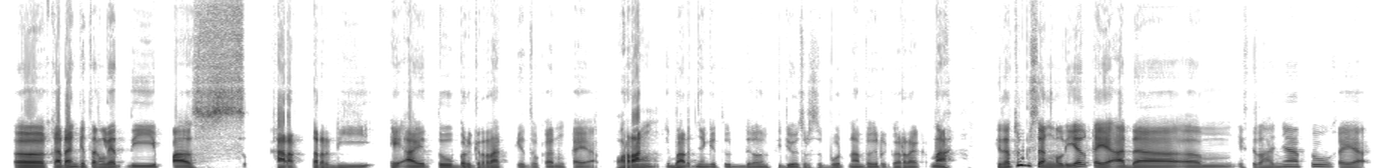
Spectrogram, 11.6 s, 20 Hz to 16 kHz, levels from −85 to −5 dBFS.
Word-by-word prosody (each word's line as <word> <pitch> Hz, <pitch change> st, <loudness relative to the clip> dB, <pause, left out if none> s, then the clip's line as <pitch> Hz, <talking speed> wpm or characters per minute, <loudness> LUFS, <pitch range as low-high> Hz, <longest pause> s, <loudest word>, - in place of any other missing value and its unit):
eee, 135 Hz, -1 st, +9 dB
kadang 145 Hz, +4 st, +7 dB
kita 155 Hz, -3 st, -1 dB
ngeliat 150 Hz, +2 st, +3 dB
di 120 Hz, 0 st, -1 dB
pas 115 Hz, -2 st, +3 dB, 0.6 s
karakter 125 Hz, -1 st, +2 dB
di 120 Hz, -2 st, -8 dB, 0.2 s
AI 115 Hz, -2 st, +2 dB
itu 140 Hz, +4 st, -1 dB
bergerak 120 Hz, +1 st, -2 dB
gitu 100 Hz, -2 st, -10 dB
kan, 100 Hz, +2 st, -6 dB
kayak 95 Hz, -3 st, -5 dB
orang 135 Hz, -6 st, +4 dB
ibaratnya 110 Hz, -4 st, -2 dB
gitu 95 Hz, -, -10 dB
dalam 100 Hz, 0 st, -7 dB
video 100 Hz, +1 st, -5 dB
tersebut 95 Hz, +6 st, -10 dB
nampil 100 Hz, 0 st, -4 dB
bergerak. 100 Hz, 0 st, -6 dB
Nah, -, -, +3 dB, 0.4 s
kita 145 Hz, -, +1 dB
tuh 320 Hz, -, +5 dB
bisa 175 Hz, -11 st, +4 dB
ngeliat 135 Hz, +7 st, +1 dB
kayak 130 Hz, -1 st, +5 dB
ada, 120 Hz, -1 st, +5 dB, 0.5 s
mmm, 110 Hz, -3 st, -11 dB
istilahnya 145 Hz, +10 st, -6 dB
tuh 185 Hz, -2 st, -8 dB
kayak, 140 Hz, -1 st, -3 dB
120 Hz, 170 wpm, -26 LUFS, 105-135 Hz, 0.6 s, eee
